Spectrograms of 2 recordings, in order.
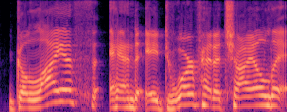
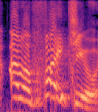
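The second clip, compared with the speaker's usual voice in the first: eager challenge; 10 semitones higher than usual. Retold or imitated. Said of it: "and he goes".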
